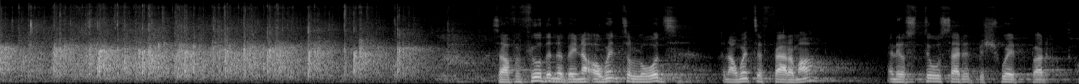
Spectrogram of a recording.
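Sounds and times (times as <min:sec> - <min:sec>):
audience applause: 0:00.0 - 0:04.8
speech: 0:05.0 - 0:08.3, 0:08.9 - 0:10.7.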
